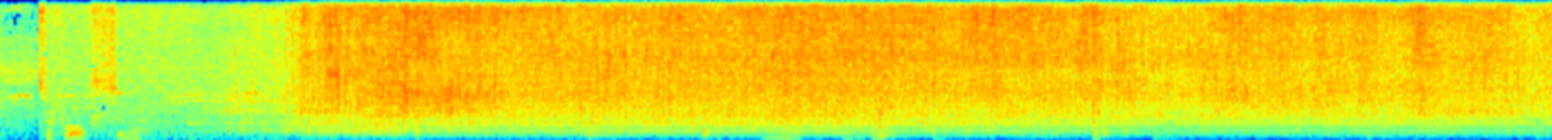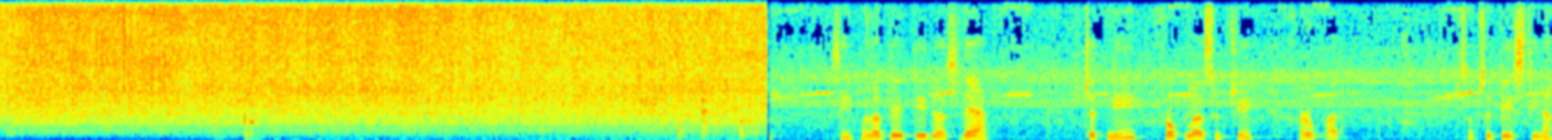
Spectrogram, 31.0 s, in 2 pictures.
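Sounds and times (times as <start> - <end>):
food sizzling in hot oil: 0.4 - 23.2.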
